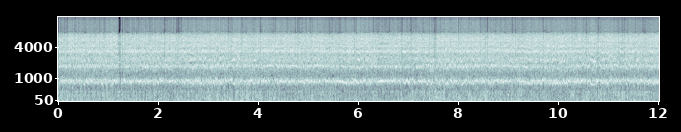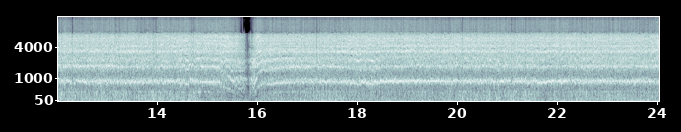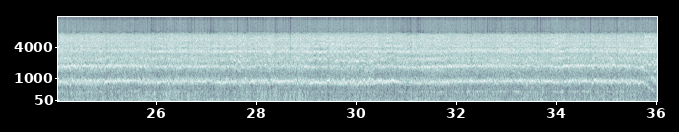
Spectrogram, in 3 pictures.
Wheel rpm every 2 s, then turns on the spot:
240, 230, 230, 230, 230, 230, 230, 160, 200, 230, 230, 230, 220, 230, 220, 220, 230, 200.
none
